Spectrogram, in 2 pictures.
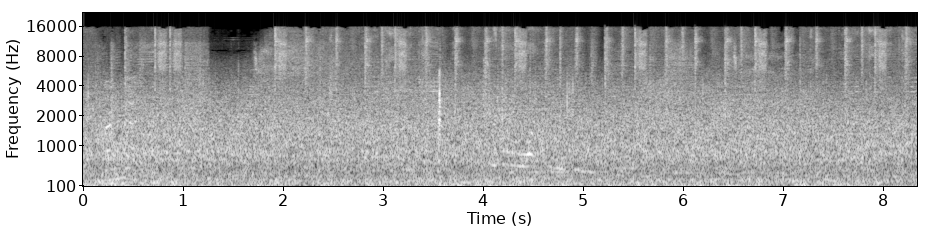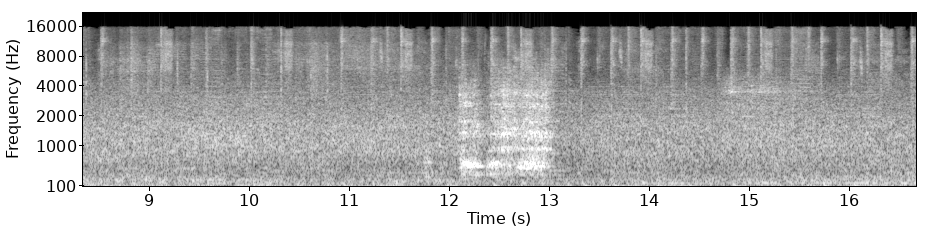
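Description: Steady wind and road-traffic noise with background music, and a short burst of a voice about twelve seconds in.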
